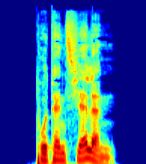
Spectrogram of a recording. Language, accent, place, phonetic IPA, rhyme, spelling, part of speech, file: German, Germany, Berlin, [potɛnˈt͡si̯ɛlən], -ɛlən, potentiellen, adjective, De-potentiellen.ogg
- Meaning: inflection of potentiell: 1. strong genitive masculine/neuter singular 2. weak/mixed genitive/dative all-gender singular 3. strong/weak/mixed accusative masculine singular 4. strong dative plural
